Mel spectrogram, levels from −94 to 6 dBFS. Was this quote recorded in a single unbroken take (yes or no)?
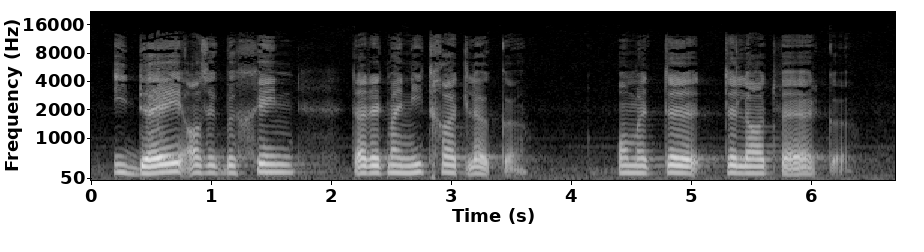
yes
